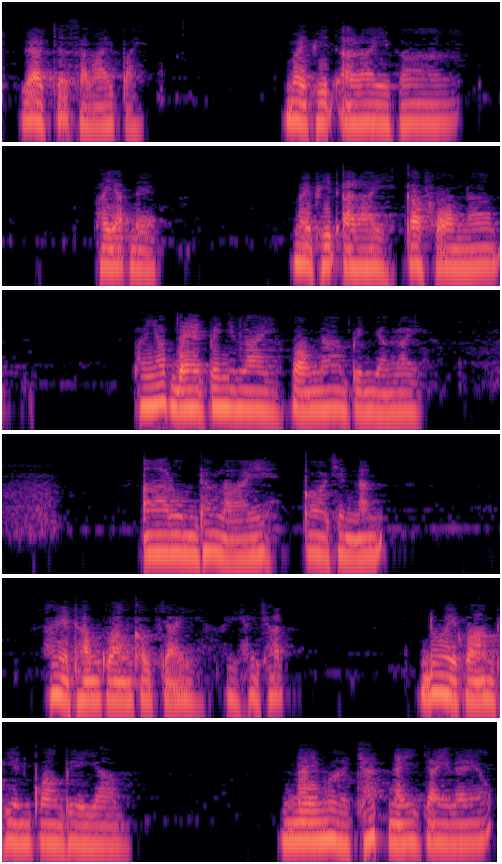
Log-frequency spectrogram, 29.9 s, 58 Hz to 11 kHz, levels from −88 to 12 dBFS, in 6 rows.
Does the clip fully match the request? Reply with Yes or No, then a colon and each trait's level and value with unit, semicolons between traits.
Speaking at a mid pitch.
No: low, 130 Hz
